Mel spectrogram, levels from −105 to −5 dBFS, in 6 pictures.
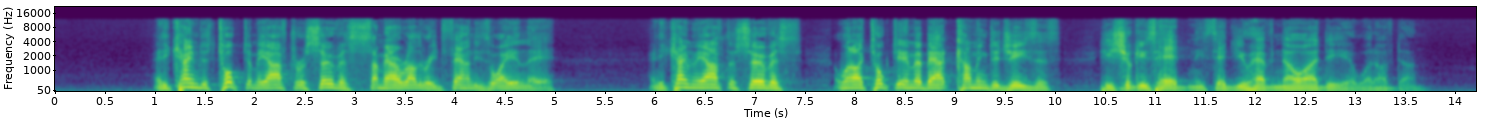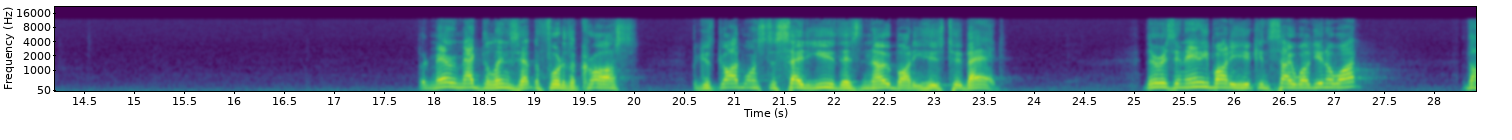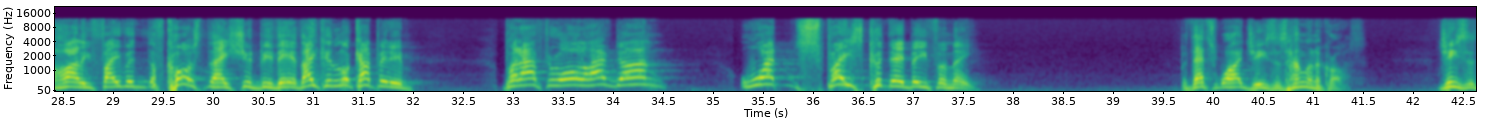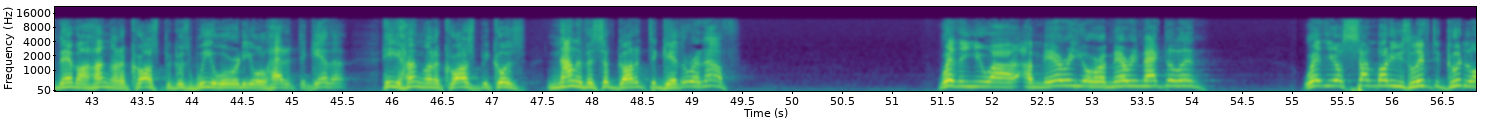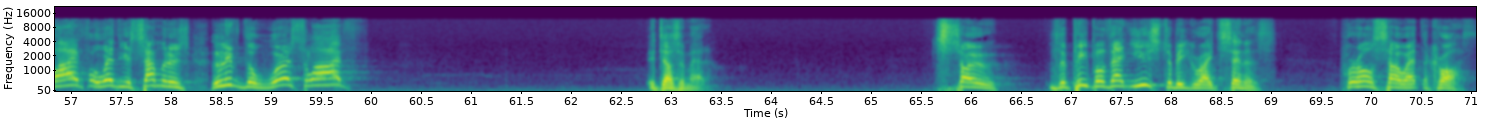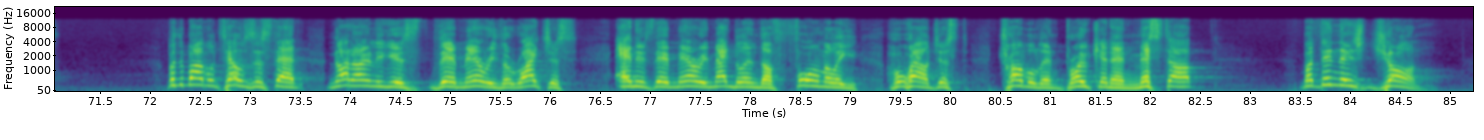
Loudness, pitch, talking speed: -17 LUFS, 160 Hz, 155 wpm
